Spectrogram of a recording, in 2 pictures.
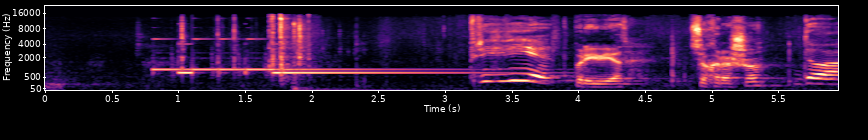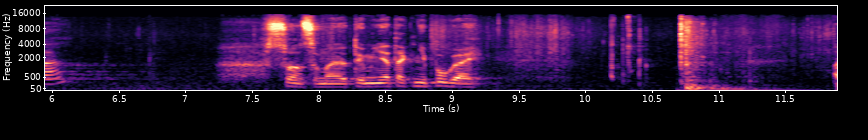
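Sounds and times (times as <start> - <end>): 
apartment doorbell chiming: 0.8 - 3.4
speech: 3.2 - 6.2, 7.6 - 9.4.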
